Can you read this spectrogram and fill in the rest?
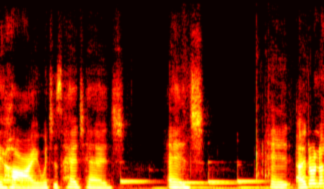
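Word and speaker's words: hej: say hi, which is hedge. I don't know how to pronounce it. Hang on, let me check. Oh! You don't pronounce the J. Oh, you know what? Okay. Because J's in Swedish are Y's.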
